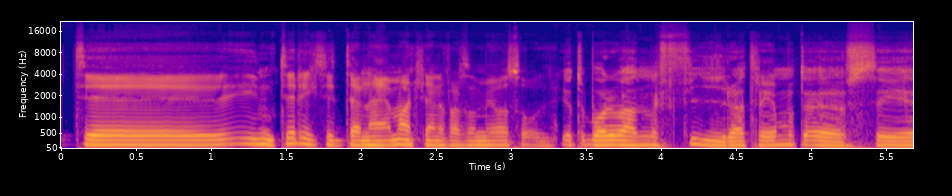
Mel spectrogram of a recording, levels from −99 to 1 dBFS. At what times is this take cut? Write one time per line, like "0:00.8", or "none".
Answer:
0:03.3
